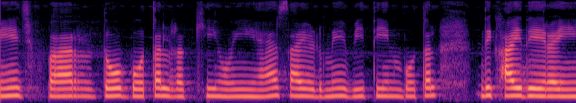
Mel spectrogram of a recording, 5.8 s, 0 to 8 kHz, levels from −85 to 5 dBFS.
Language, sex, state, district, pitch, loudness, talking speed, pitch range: Hindi, male, Uttar Pradesh, Shamli, 215 Hz, -20 LUFS, 165 wpm, 205-220 Hz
